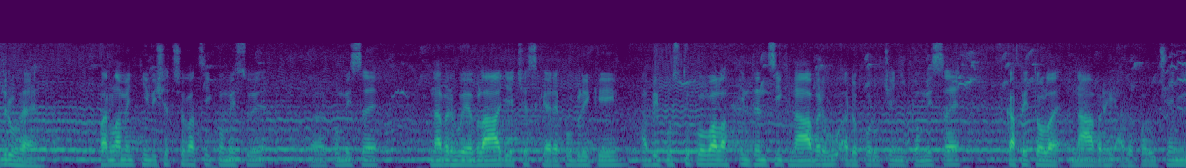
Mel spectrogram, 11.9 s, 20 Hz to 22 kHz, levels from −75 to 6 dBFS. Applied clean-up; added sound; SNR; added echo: none; Buzz; 6 dB; none.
